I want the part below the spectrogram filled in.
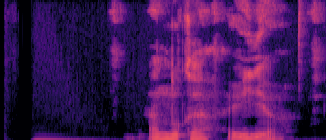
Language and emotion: Russian, neutral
